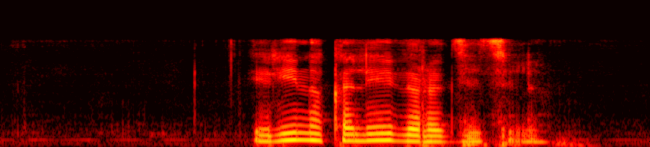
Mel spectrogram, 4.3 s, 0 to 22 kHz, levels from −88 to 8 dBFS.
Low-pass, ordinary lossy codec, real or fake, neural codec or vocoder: 7.2 kHz; none; fake; codec, 44.1 kHz, 3.4 kbps, Pupu-Codec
